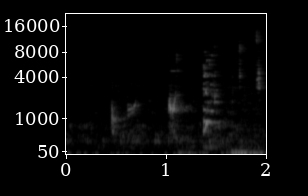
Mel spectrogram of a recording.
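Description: Near silence with a few faint clicks and small taps from a bottle being handled at a desk, about three in the first second and a half, then smaller ticks.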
